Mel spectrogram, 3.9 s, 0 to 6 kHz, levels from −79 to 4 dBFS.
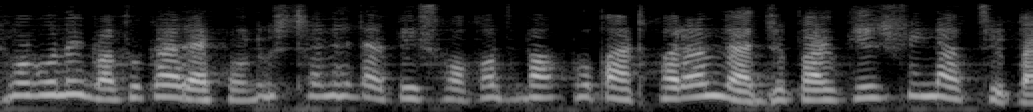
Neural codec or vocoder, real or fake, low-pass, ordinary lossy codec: codec, 24 kHz, 1 kbps, SNAC; fake; 5.4 kHz; none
